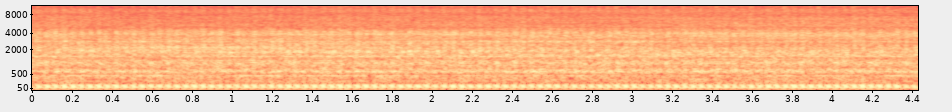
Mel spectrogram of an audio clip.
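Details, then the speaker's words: 1999 Toyota Corolla 1.8 at idle: regular light knock about four per second from the front accessories, fading with revs and while the steering wheel is turned; caused by a wobbling power steering pulley. "What I've noticed is when the wheel is turned, it stops. So the engine sounds like it's smooth as long as I'm running the wheel back and forth. But then when I stop, or get it back in the center or whatnot, it'd start to do it again."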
